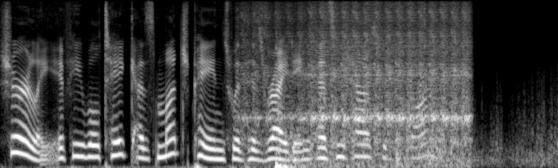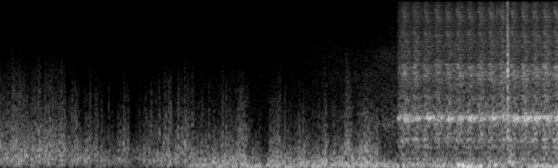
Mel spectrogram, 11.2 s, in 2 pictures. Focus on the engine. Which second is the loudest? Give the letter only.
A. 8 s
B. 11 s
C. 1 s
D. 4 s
D.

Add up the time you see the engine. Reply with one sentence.
The engine can be heard for 4 seconds in total.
